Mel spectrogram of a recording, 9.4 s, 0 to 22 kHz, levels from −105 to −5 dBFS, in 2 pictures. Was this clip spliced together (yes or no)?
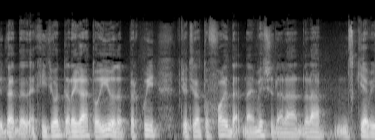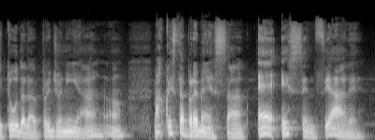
yes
